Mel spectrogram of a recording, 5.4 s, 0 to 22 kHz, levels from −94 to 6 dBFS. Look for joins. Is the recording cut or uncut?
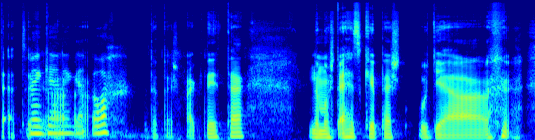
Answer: cut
